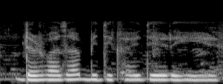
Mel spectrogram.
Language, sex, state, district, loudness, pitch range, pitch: Hindi, female, Arunachal Pradesh, Longding, -14 LUFS, 205-220 Hz, 210 Hz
